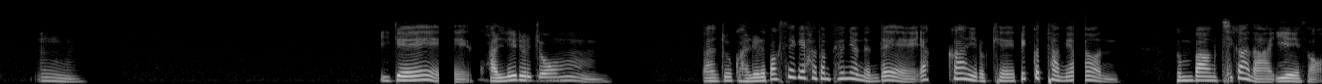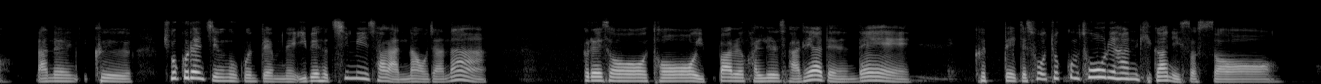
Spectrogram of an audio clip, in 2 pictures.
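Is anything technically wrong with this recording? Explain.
Yes, the speech has three kinds of fault.

Background gated by the echo canceller appears at 0.78 to 1.23 s, across 4.70 to 21.80 s, and at 25.69 to 26.41 s. Whenever far-end audio was playing out of the loudspeaker, the echo canceller pulled the microphone level down hard. The room tone sinks by up to about 40 dB, by about 26 dB in the final stretch, and then comes back. It totals around half a second at first, about four seconds across the long middle section, and under a second at the end.

Playback stall occurs at 4.39 to 4.55 s, lasting 163 ms, and at 10.74 to 10.86 s, lasting 120 ms. The speech cuts to silence mid-flow and then resumes. The likely cause is the player's buffer running dry or its thread being briefly blocked, so nothing was available to output until it recovered. Each gap is long enough to register as a clear hiccup rather than a click.

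Echo leak occurs at 4.84 to 5.50 s, 13.96 to 14.01 s, and 18.45 to 25.09 s. A delayed copy of the speech trails the original by 369 ms, which likely comes from a loudspeaker-side echo canceller letting part of its microphone pickup through and sending it back. The copy is faint, around 25 dB down, in the first and last stretches. In the brief middle scrap it is fainter still, as a ghostly repeat behind the main signal.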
